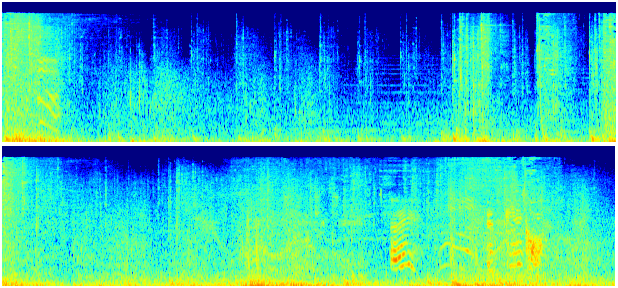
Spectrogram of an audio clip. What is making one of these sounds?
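Footsteps thud quickly across a stone floor.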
